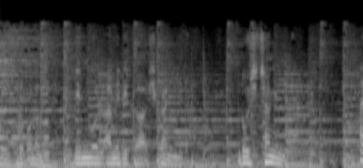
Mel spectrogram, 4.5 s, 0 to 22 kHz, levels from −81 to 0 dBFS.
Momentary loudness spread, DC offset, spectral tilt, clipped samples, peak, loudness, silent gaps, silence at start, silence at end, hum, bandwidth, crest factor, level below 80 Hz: 10 LU; under 0.1%; -5 dB/octave; under 0.1%; -12 dBFS; -28 LUFS; none; 0 s; 0 s; none; 13 kHz; 16 dB; -38 dBFS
